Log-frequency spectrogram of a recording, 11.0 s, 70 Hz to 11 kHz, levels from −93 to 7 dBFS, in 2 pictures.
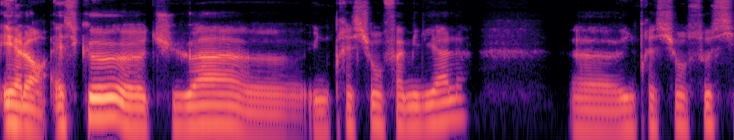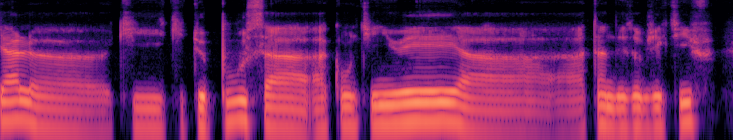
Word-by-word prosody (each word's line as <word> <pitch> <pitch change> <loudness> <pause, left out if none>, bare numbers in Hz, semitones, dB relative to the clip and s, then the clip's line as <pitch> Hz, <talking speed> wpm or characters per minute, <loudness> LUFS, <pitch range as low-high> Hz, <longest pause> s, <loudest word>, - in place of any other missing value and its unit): Et 130 0 +9
alors, 115 -5 +7
est-ce 120 +2 +1
que, 160 - +6 0.4
heu, - - -4
tu 120 0 -1
as, 125 -1 +3
heu, 90 -2 -7
une 100 0 -7
pression 120 0 -2
familiale? 130 +7 -2 0.8
Heu, 105 -1 -5
une 110 +1 -4
pression 115 +1 -4
sociale, 140 +5 -1
heu, 105 -4 -8
qui 110 -2 -9
qui - - -14
te 115 - -3
pousse 140 +4 -2
à 110 -3 0
à 105 +1 -6
continuer, 130 +4 +1
à 100 -3 -7
à - - -10
atteindre 115 +2 -3
des 110 0 -3
objectifs, 115 +5 -4
115 Hz, 155 wpm, -22 LUFS, 105-125 Hz, 0.8 s, Et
